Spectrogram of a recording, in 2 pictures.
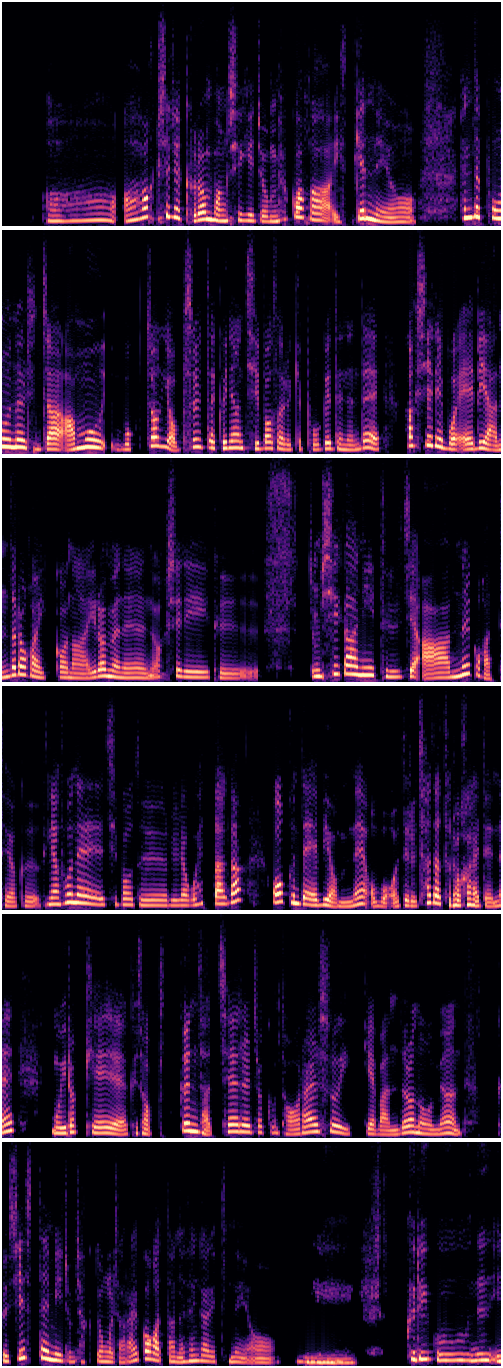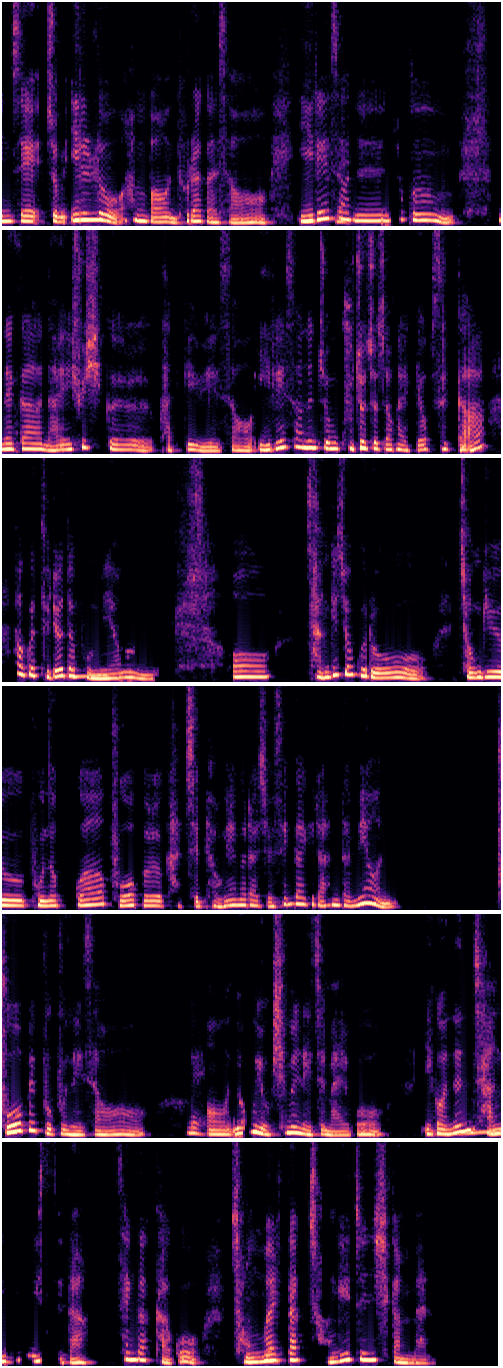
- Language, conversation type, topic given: Korean, advice, 긴 작업 시간 동안 피로를 관리하고 에너지를 유지하기 위한 회복 루틴을 어떻게 만들 수 있을까요?
- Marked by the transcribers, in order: teeth sucking; tapping; teeth sucking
